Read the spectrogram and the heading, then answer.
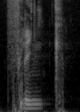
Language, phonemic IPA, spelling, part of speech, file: German, /flɪŋk/, flink, adjective, De-flink.ogg
- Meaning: quick, nimble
